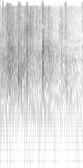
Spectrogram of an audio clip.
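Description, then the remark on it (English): A few scattered hand claps from a small group, soft, fading out after a brief moment. No one speaks. “I saw somebody wanted to clap there.”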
